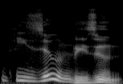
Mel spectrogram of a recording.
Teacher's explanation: Make sure your bottom lip touches your top teeth and vibrates. And that middle sound, the C, it's not an is sound, it's a ZH sound, like the is in measure or pleasure.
